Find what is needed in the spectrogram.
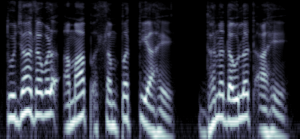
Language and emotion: Marathi, neutral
